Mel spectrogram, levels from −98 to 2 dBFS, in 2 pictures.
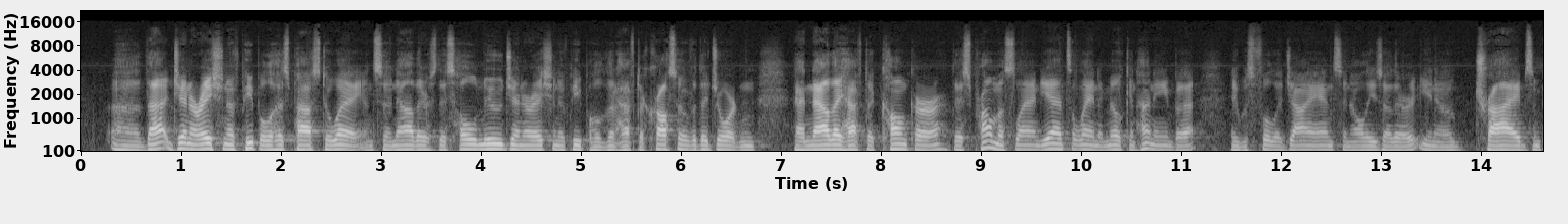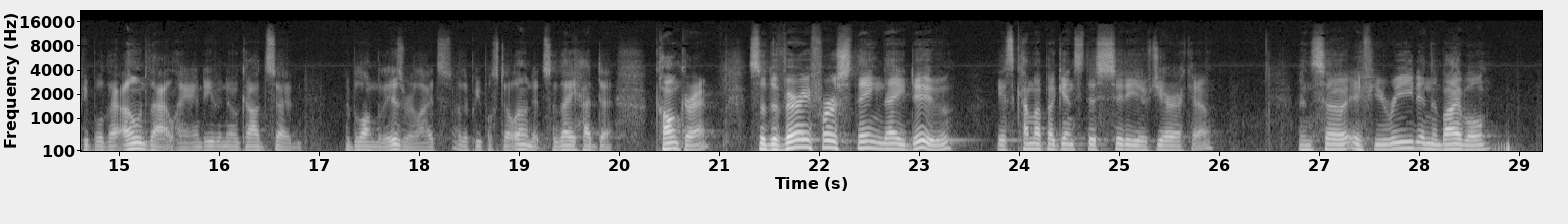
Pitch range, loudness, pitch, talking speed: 120-140 Hz, -23 LUFS, 125 Hz, 220 wpm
